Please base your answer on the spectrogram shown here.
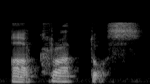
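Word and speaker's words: ἄκρατος: The diacritic over the second alpha in the word is the accent mark. That's the syllable that gets stressed. So it is akratos with a stress on that second syllable.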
